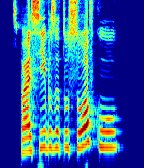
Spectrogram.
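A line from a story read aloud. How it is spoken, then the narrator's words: Parting shout. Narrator (Russian): крикнула Маринка напоследок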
